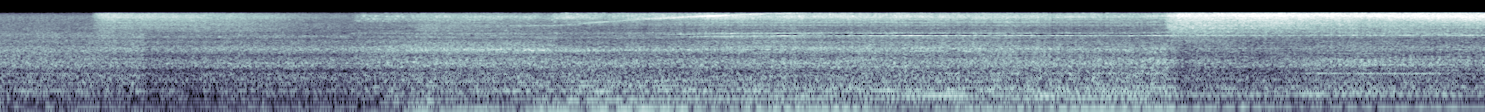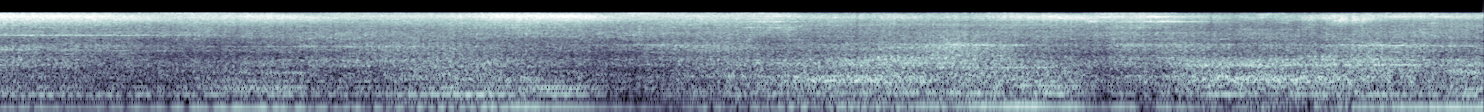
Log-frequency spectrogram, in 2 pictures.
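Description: Passenger multiple-unit trains moving along station platforms. A motor whine rises in pitch, then about twelve seconds in there is a sudden loud rush of hiss and wheel-on-rail noise, all over a steady low engine hum.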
